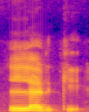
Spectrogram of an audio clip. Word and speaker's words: लड़की: लड़की, यह है आपका लड़की। तो जब हम बोलते हैं लड़की, उच्चारण लगाते हैं लड़की, तो यहाँ दबाव पड़ता है, विशेष बल देना पड़ता है।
